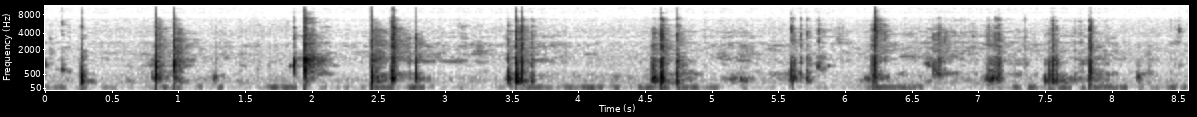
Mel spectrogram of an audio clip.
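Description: Close-miked eating of dahi vada, soft lentil fritters soaked in yogurt: wet chewing with sharp lip and tongue smacks, about two a second.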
